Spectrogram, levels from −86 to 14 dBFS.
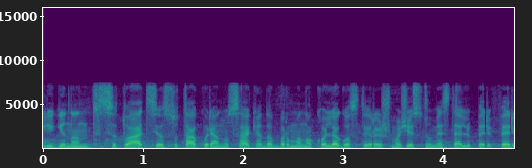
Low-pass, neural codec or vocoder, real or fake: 7.2 kHz; none; real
